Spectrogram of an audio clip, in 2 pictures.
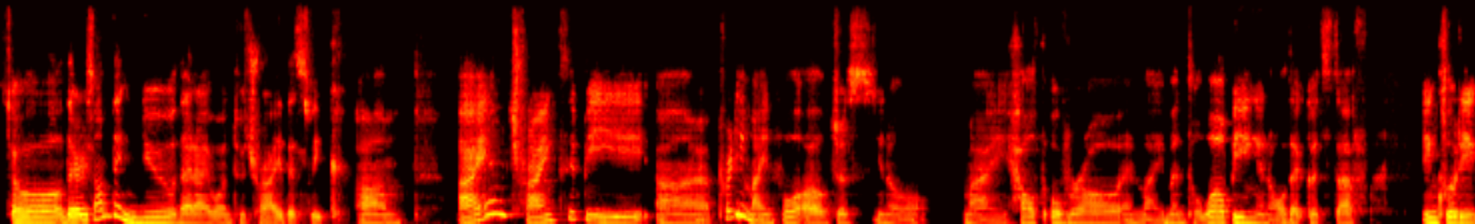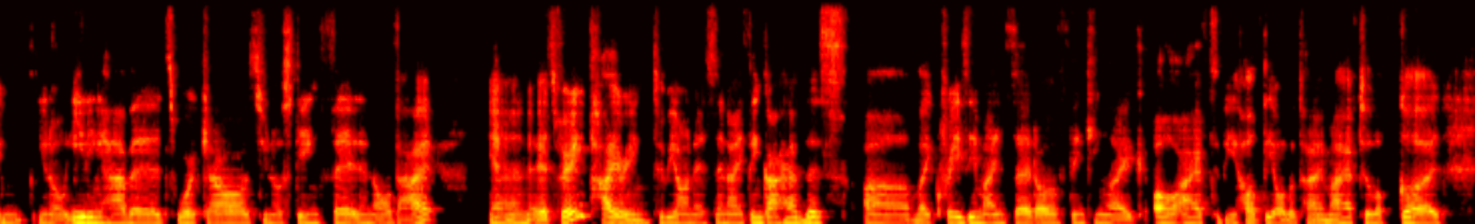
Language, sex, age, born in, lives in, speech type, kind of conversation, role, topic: English, female, 40-44, South Korea, United States, conversation, unstructured, none, What is one small wellness goal you can try this week to feel more connected?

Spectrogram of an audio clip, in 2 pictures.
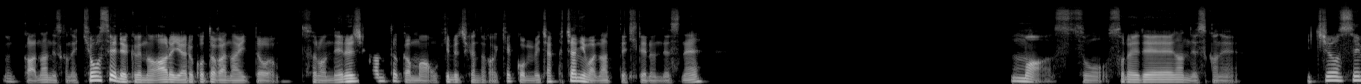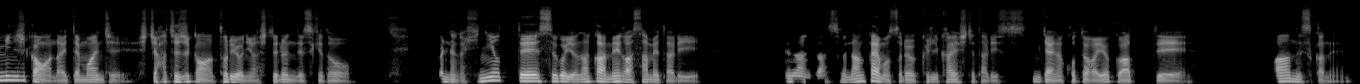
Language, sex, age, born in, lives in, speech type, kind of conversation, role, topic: Japanese, male, 20-24, Japan, Japan, conversation, advice, user, 寝つきが悪く、夜中に何度も目が覚めるのはなぜですか？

